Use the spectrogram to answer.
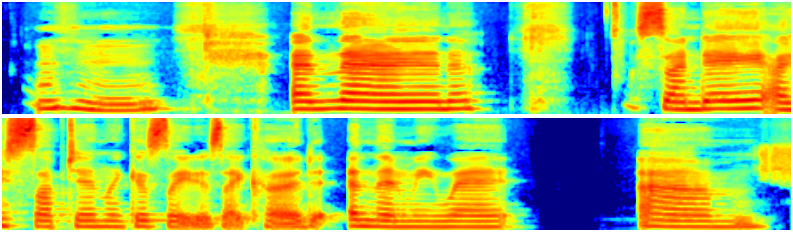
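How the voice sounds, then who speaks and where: In a very clean recording with a silent background, a woman talks at a fairly slow pace, her medium pitch showing ordinary variation. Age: 30s. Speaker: podcast co-host, night shift worker. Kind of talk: casual chat.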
